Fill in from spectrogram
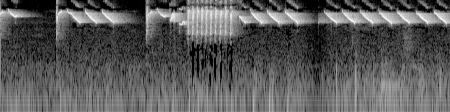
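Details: A kolibri wulung sunbird, free of its cage and held in the hand, delivers rhythmic chains of sharp descending whistles, interrupted by a fast buzzy rattle and brief pauses.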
